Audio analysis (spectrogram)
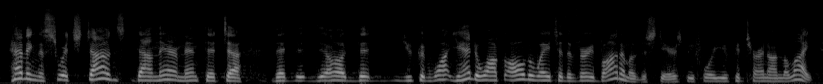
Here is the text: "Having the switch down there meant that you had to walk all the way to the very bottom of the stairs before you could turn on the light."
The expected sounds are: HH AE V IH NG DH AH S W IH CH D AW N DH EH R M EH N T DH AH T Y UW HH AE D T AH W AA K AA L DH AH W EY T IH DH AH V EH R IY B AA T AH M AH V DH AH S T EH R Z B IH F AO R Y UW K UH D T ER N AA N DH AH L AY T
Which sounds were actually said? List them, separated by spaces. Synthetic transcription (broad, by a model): HH AE V IH NG DH AH S W IH CH D AW N DH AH R M EH N T DH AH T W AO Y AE D T AH W AA K AA L DH AH W EY T IH DH AH V EH R IY B AA T AH M AH V DH AH S T EH R Z B IH F AO R Y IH K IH D T ER N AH N DH AH L AY T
